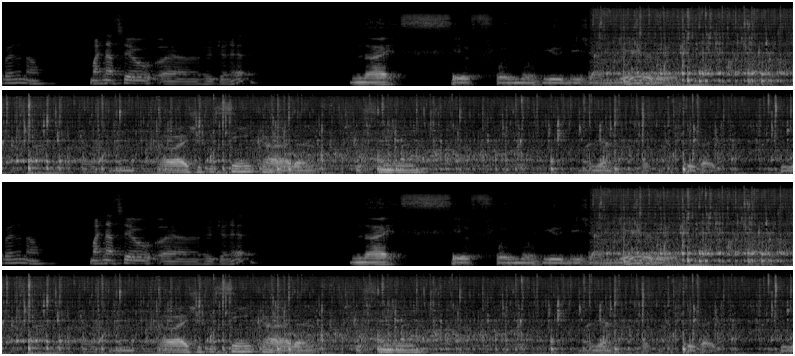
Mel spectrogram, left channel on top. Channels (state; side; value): identical; both; correlation 1.00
